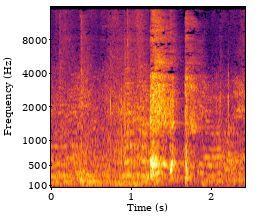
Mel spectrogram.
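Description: A person coughing: a couple of short coughs a little past the middle, over a low murmur of the room.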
